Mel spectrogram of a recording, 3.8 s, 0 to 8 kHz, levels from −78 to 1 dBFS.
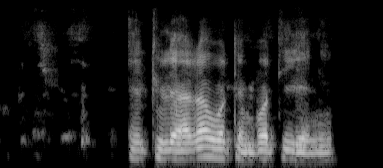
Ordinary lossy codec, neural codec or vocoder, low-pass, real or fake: Opus, 32 kbps; vocoder, 22.05 kHz, 80 mel bands, WaveNeXt; 7.2 kHz; fake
